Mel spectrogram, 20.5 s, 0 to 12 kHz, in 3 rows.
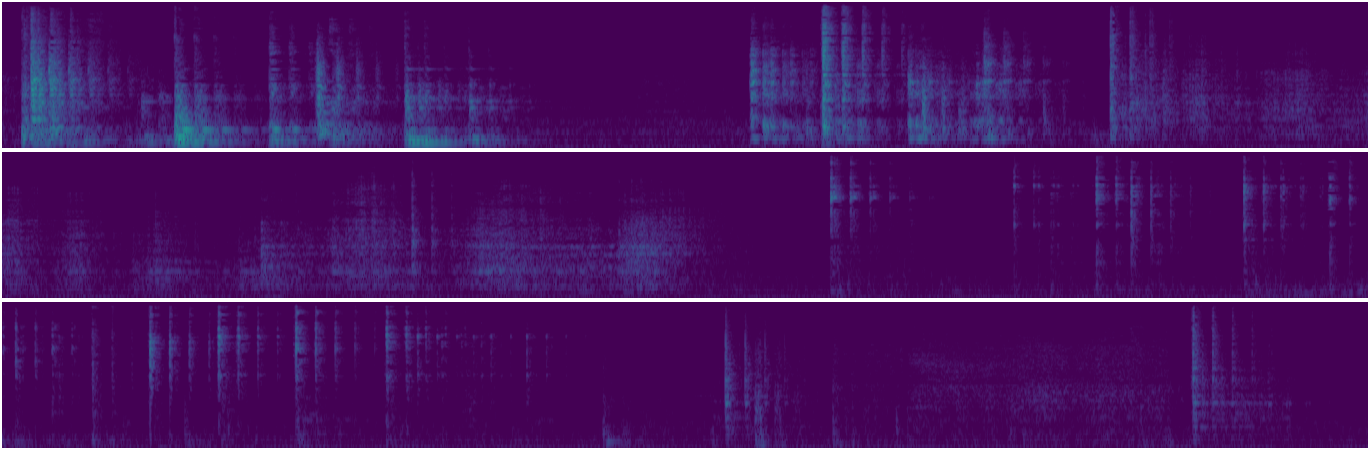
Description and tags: various mysterious noises made with wire iron pieces. Sennheiser MKH60 + MKH30 into Shure FP24, PCM M10 recorder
